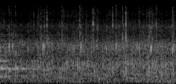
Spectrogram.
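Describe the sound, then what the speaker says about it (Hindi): An audience applauds for a state manager at an MI Udaan event in Mahatma Mandir, Gandhinagar, a fairly faint, steady wash of clapping from a crowd heard at some distance. "जैसे प्रजोत sir state manager of Bhopal, उनके लिए भी जोरदार तालियां"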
